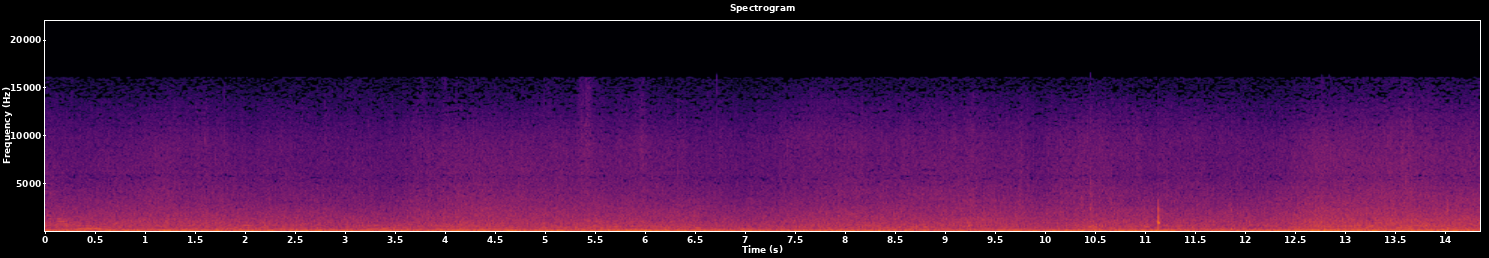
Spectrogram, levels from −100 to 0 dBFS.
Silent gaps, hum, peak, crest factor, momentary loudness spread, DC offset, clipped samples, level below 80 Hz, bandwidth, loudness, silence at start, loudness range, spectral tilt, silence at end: none; none; -14 dBFS; 22 dB; 4 LU; under 0.1%; under 0.1%; -40 dBFS; 16 kHz; -38 LUFS; 0 s; 2 LU; -5 dB/octave; 0 s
